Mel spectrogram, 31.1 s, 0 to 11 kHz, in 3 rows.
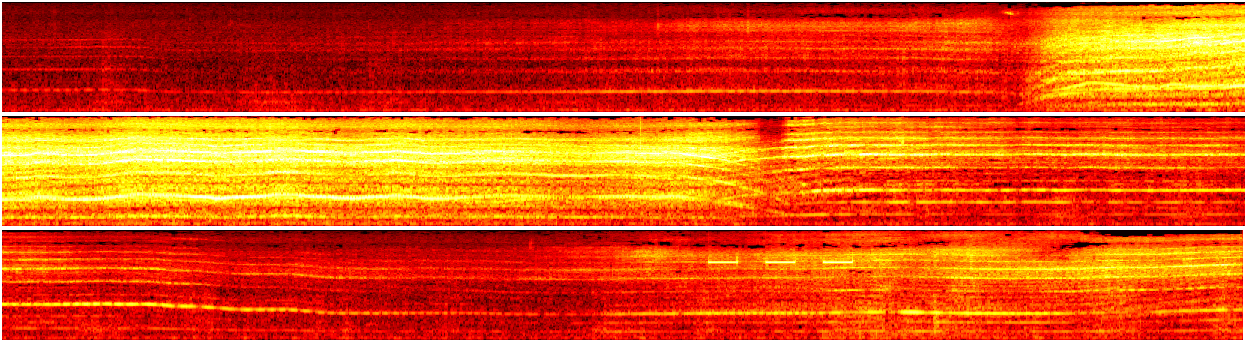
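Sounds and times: electric motors and propellers whining: 0:00.0 - 0:31.0.

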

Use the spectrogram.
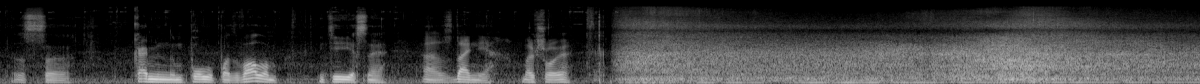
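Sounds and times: low engine hum: 0:06.1 - 0:12.0
tyres hissing on wet road: 0:06.1 - 0:12.0.

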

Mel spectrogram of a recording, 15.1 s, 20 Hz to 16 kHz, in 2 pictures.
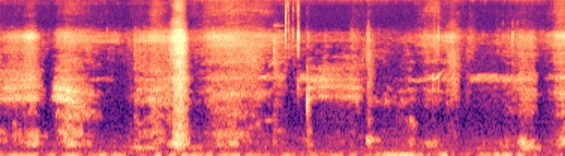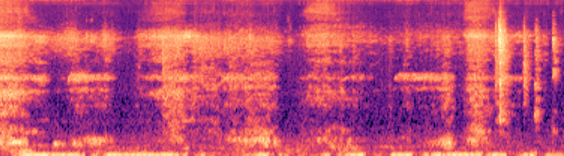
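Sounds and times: soft breathing close to microphone: 0:00.0 - 0:15.0.

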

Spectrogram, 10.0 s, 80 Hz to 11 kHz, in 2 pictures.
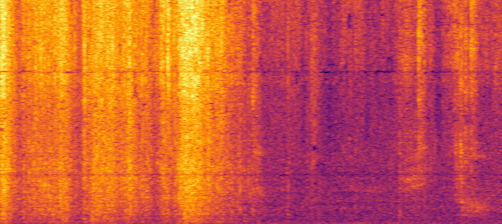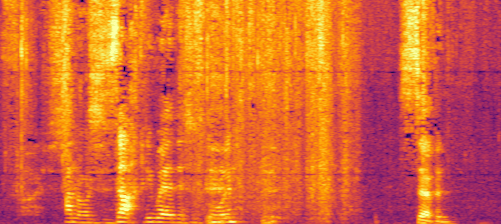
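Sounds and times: gift bag rustling: 0:00.0 - 0:03.0, 0:06.8 - 0:08.8.

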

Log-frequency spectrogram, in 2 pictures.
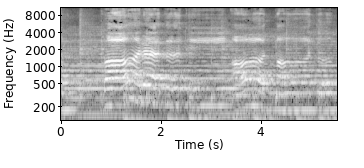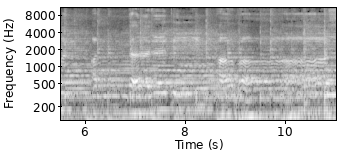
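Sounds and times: person singing devotional song: 0:00.0 - 0:11.0.

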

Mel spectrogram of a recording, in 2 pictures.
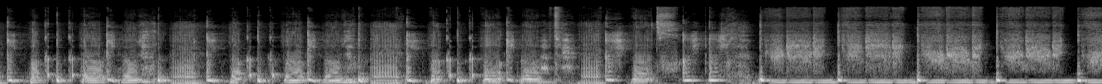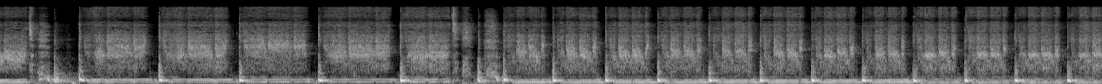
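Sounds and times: beatboxing vocal drum strokes: 0:00.0 - 0:22.0
humming low vocal bass line: 0:00.0 - 0:22.0.

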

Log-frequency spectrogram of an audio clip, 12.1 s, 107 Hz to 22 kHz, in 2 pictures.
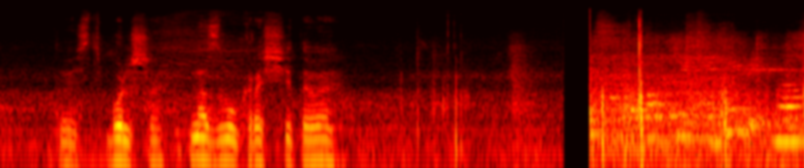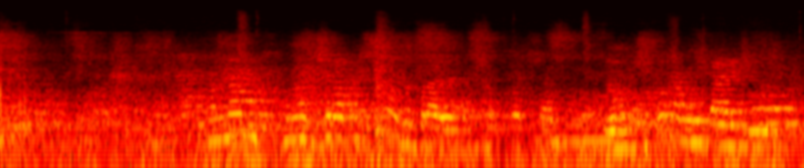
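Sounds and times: people chattering: 0:04.4 - 0:12.0.

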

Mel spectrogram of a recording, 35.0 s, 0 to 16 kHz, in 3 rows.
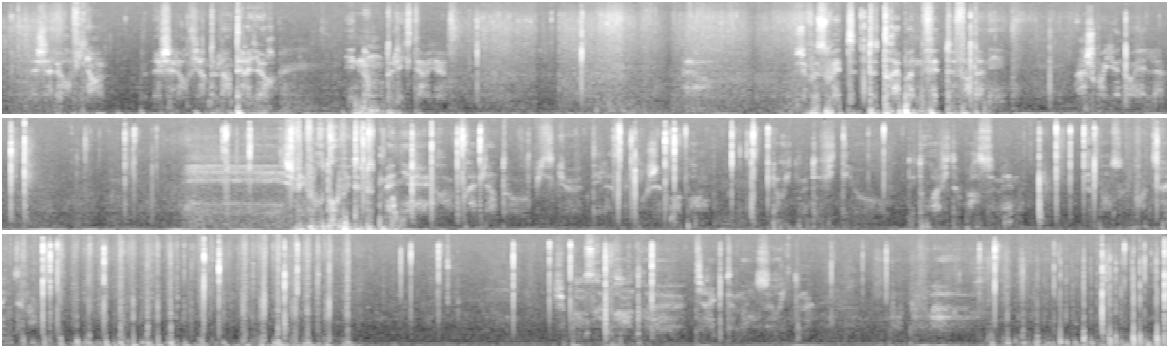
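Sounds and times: cloth rustling against microphone: 0:00.0 - 0:34.9
person whispering: 0:00.2 - 0:04.6, 0:06.8 - 0:07.2, 0:07.9 - 0:11.7, 0:13.4 - 0:23.9, 0:28.8 - 0:33.2.

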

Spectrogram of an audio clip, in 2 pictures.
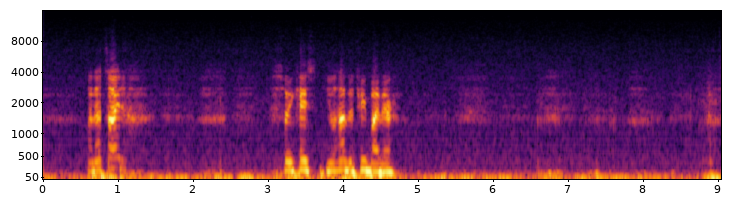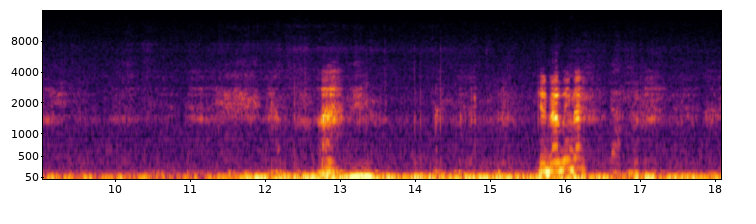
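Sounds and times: faint trail noise: 0:00.0 - 0:18.0.

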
